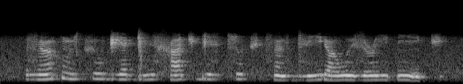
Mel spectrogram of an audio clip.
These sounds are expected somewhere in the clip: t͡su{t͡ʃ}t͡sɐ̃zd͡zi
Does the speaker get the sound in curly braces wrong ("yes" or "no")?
no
